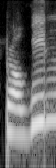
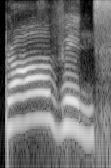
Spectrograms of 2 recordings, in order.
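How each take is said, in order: First: "provin" with the final s dropped; wrong final sound. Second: "Province" drawn out with its closing s; full final sound. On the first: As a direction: end "provin" on a bare n, no s. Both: Shown as a demonstration. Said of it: "Không có đọc provin nha".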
